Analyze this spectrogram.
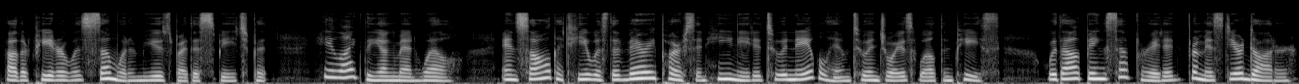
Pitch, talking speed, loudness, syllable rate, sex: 215 Hz, 190 wpm, -16 LUFS, 5.2 syllables/s, female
